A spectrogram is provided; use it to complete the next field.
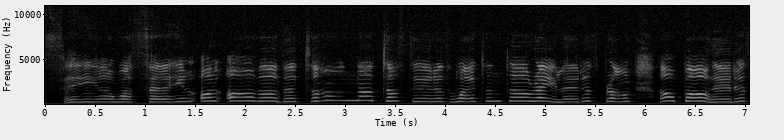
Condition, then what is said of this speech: None; typical speech.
